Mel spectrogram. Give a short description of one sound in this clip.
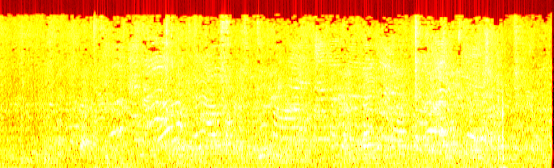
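A crowd of men chatters loudly all around.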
